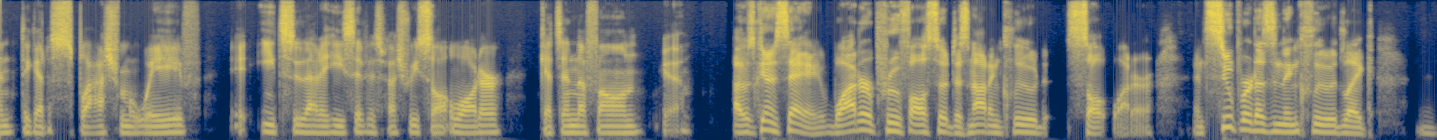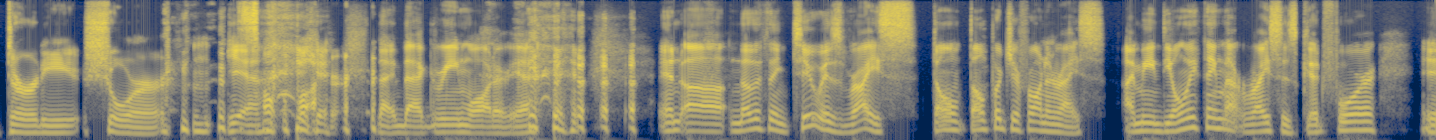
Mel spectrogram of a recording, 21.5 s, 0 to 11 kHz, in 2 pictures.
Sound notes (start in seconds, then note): 15.3 both laughing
